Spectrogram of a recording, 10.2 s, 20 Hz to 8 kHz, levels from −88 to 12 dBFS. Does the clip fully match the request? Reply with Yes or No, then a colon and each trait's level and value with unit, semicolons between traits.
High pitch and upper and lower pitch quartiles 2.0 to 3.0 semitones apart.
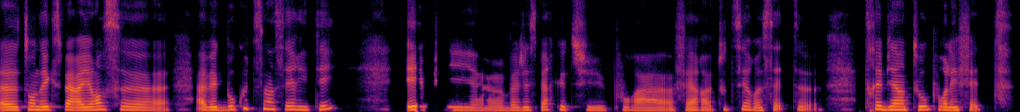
Yes: high, 205 Hz; narrow, 2.6 semitones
